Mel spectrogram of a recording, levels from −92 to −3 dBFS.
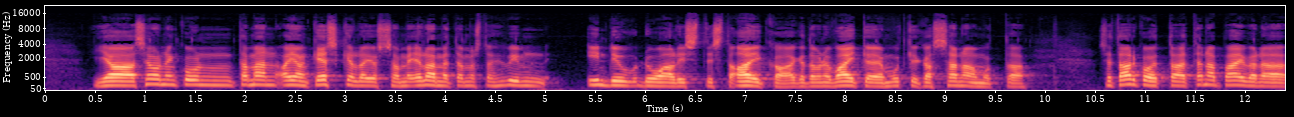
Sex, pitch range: male, 140-175 Hz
